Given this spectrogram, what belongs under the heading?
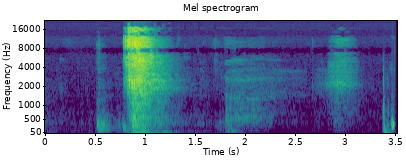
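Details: Natural sneezing fit: a sharp inhaled catch, then one loud explosive sneeze, followed by softer breaths and a brief vocal sound; sneezing.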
